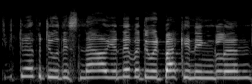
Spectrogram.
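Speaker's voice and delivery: coaxing in a put-on Antiguan accent. Boatman coaxing a nervous tourist off the boat, imitated Antiguan accent. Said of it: "The Antiguan guy goes".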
